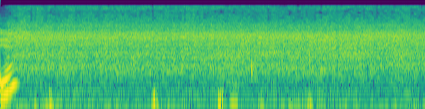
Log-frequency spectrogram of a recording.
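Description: Raw prawns sizzling in hot mustard oil as they are dropped in to fry, a steady hiss that starts suddenly as they hit the oil and holds evenly.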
